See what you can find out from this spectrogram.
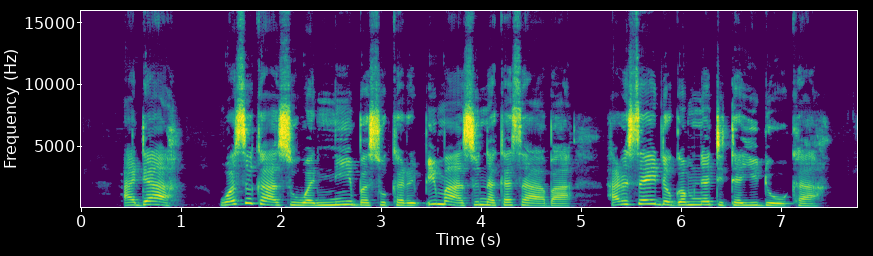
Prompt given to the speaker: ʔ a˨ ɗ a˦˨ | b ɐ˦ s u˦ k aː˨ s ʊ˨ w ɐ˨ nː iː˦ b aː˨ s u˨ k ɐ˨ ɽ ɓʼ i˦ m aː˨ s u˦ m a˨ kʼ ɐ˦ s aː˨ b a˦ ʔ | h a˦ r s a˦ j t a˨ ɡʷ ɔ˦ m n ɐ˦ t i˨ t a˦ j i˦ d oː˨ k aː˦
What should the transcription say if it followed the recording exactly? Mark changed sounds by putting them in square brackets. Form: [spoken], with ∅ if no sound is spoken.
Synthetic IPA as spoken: ʔ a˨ [d] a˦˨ | [w] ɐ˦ s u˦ k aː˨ s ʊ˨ w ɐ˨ nː iː˦ b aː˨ s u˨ k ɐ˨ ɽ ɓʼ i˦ m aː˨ s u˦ [n] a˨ [k] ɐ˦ s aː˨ b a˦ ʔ | h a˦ r s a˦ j [d] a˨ ɡʷ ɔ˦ m n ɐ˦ t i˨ t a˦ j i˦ d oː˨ k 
